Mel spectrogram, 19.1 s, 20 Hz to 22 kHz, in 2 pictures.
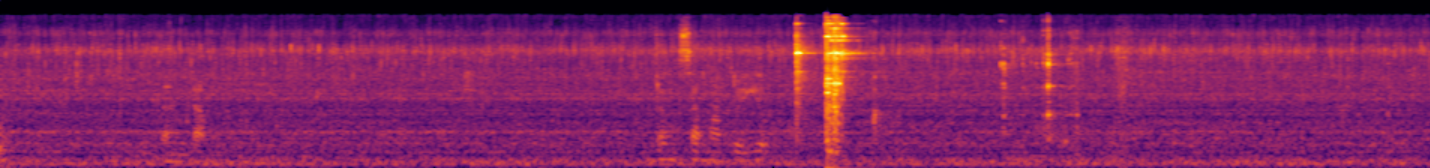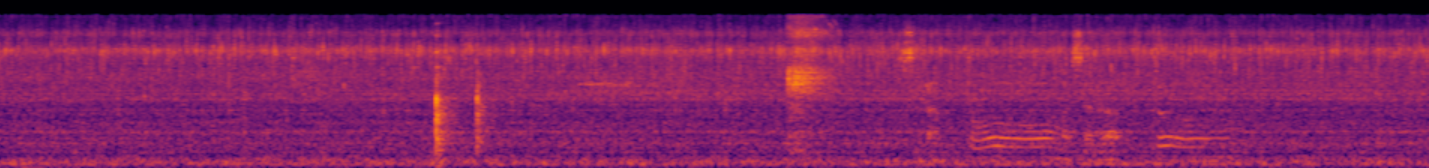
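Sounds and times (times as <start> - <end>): sauce simmering in a frying pan: 0.0 - 19.0.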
